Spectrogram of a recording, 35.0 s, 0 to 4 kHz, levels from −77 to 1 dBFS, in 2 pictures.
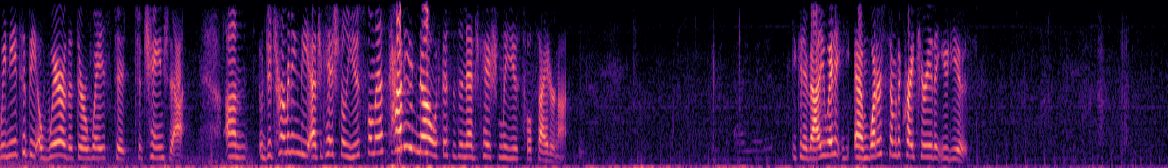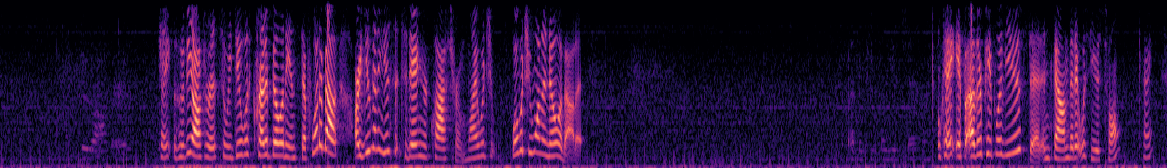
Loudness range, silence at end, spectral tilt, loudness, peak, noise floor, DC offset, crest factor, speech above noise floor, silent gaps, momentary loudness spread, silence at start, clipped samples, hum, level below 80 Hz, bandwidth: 13 LU; 0.25 s; -6 dB/octave; -16 LUFS; 0 dBFS; -52 dBFS; under 0.1%; 20 dB; 34 dB; none; 17 LU; 0 s; 0.1%; none; -48 dBFS; 4 kHz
